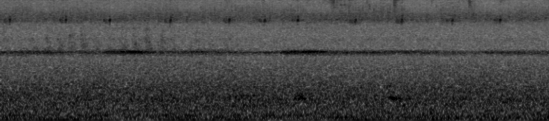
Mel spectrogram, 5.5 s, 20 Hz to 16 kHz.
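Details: Crickets singing at night in the south of Crimea with a night breeze: a steady high trill near 4k and a shimmering band higher up run without pause over broad wind hiss.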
